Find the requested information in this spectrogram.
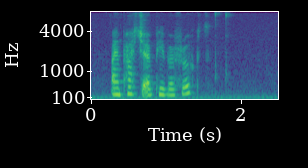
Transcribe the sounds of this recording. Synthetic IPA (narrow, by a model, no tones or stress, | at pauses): ãɪ̃npʰat͡ʃəəpʰiˑbəfɹukt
